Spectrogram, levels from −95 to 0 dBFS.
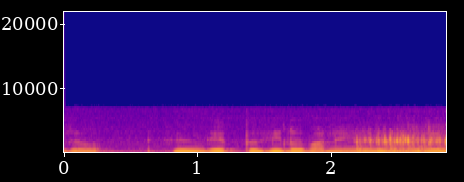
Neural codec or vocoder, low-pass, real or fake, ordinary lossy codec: none; 7.2 kHz; real; none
